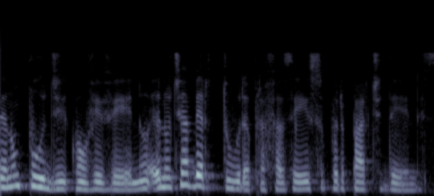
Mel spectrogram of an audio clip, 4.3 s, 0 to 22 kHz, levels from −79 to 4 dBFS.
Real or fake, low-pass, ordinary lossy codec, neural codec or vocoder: real; 7.2 kHz; MP3, 64 kbps; none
